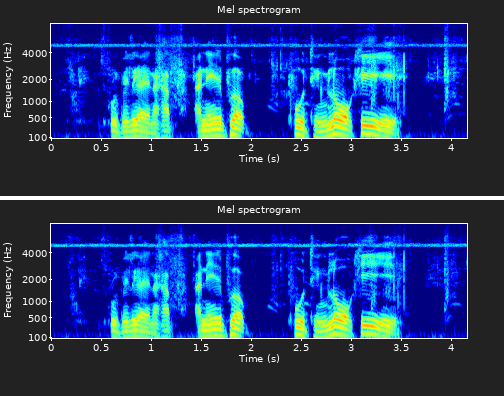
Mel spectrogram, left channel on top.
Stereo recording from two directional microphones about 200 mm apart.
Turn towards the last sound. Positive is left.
turn(degrees=10)  # may be behind; listen again after turning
